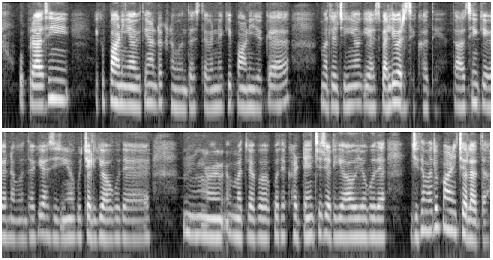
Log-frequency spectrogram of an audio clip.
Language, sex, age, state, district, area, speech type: Dogri, female, 30-45, Jammu and Kashmir, Udhampur, urban, spontaneous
